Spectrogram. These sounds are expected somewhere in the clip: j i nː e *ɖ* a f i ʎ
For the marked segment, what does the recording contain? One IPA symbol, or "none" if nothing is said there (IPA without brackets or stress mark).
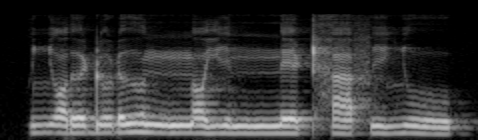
ʈʰ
